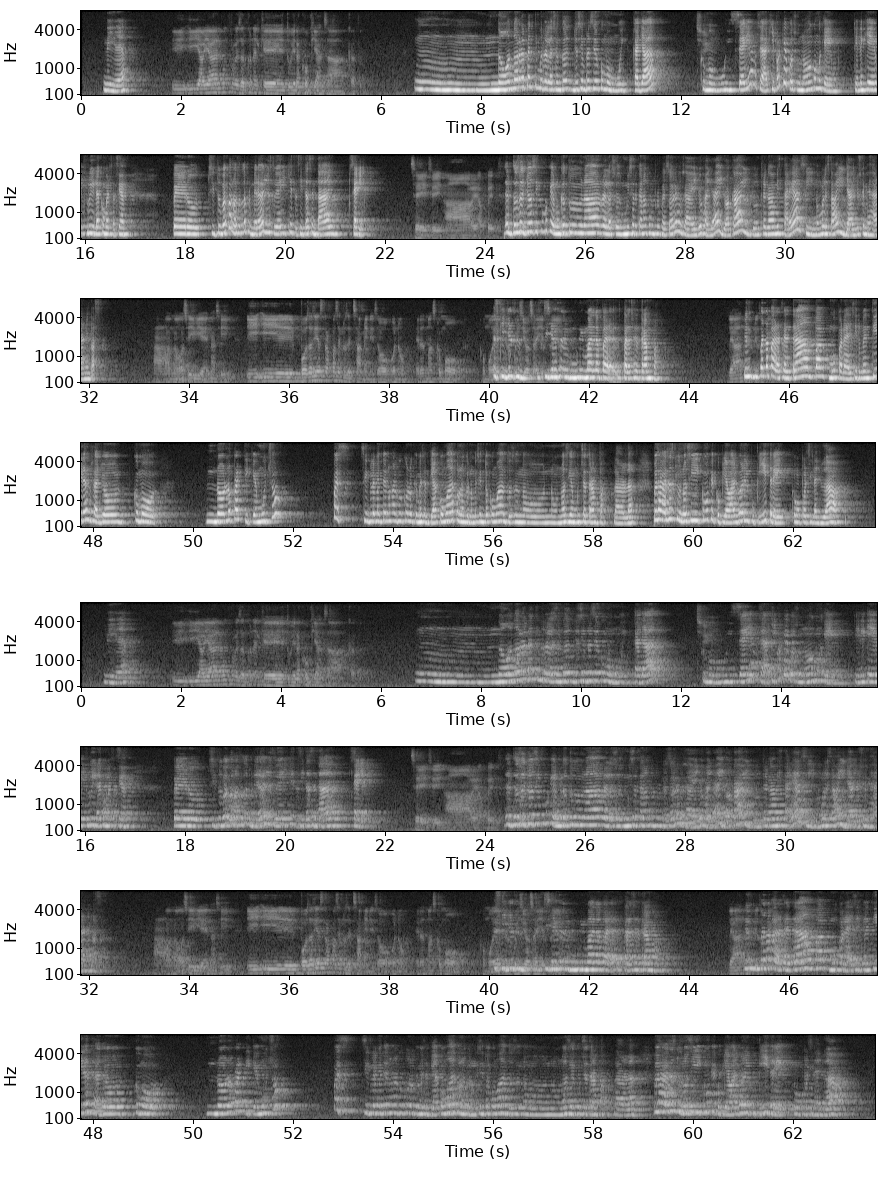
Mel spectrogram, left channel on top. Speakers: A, on the left; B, on the left.
A: Ni idea.
B: Y, y había algún profesor con el que tuviera confianza, Catherine.
A: Mm, no, no realmente mi relación con... Yo siempre he sido como muy callada,
B: Sí,
A: como muy seria. O sea, aquí porque pues uno como que tiene que fluir la conversación. Pero si tú me conoces la primera vez, yo estoy ahí quietecita, sentada y seria.
B: sí, sí. Ah, vea, pues.
A: Entonces
B: eh,
A: yo sí como que nunca tuve una relación muy cercana con profesores, o sea, ellos allá y yo acá, y yo entregaba mis tareas y no molestaba y ya ellos que me dejaran en paz.
B: ah, no, sí, bien, así. ¿Y, y vos hacías trampas en los exámenes o, o no? Eras más como, como
A: Es
B: de
A: que
B: ser
A: yo
B: juiciosa
A: soy,
B: y
A: es
B: estudiar.
A: que yo soy muy mala para, para hacer trampa.
B: ¿Le daban nervios
A: Yo soy muy mala
B: o qué?
A: para hacer trampa, como para decir mentiras, o sea, yo como no lo practiqué mucho, pues simplemente no es algo con lo que me sentía cómoda, con lo que no me siento cómoda, entonces no, no, no hacía mucha trampa, la verdad. Pues a veces que uno sí como que copiaba algo en el pupitre, como por si le ayudaba.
